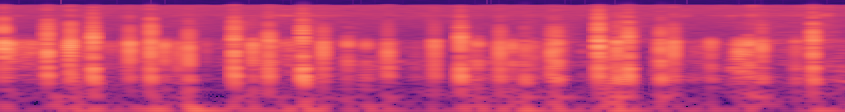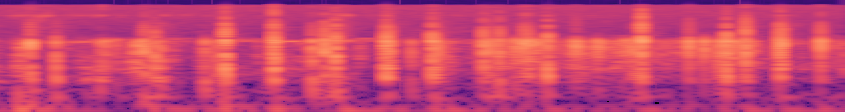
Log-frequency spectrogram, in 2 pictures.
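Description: Long blue nails rapidly tap and scratch the page edges of a thick, closed red hardcover book, a solid block of paper held edge-on above the microphone. The result is a fast, uneven run of short, dry clicks and papery scratches that stay fairly dull and mid-toned, with little brightness and almost no ring after each tap.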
